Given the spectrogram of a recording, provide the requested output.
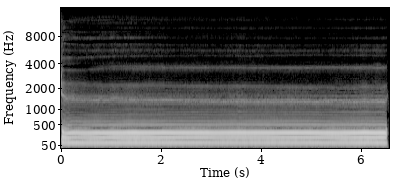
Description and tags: I sung the G2 tone. It should be used as a bass in some beatbox song.
bass, beatbox, dare-19, G2, sing, voice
